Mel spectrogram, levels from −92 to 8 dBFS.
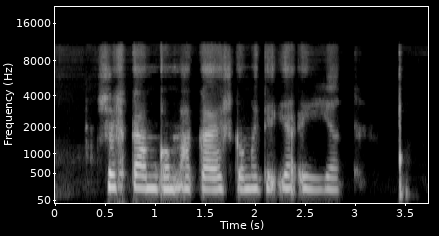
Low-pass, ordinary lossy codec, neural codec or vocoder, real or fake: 10.8 kHz; MP3, 96 kbps; codec, 32 kHz, 1.9 kbps, SNAC; fake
